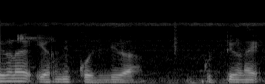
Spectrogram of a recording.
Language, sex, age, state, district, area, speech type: Malayalam, male, 18-30, Kerala, Thiruvananthapuram, rural, spontaneous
